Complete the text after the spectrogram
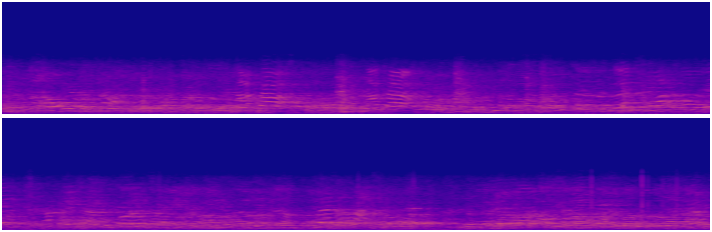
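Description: Many young people chatter at once in a room with a slight echo.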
